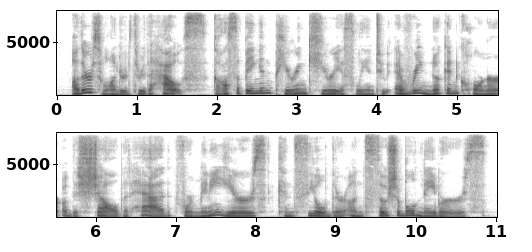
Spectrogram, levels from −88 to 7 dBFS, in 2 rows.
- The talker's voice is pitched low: No, medium, 160 Hz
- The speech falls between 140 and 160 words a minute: Yes, average, 150 wpm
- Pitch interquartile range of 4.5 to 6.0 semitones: Yes, wide, 5.4 semitones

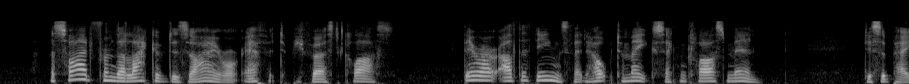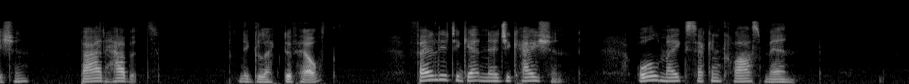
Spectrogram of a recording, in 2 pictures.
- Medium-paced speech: No, slow, 130 wpm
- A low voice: No, medium, 150 Hz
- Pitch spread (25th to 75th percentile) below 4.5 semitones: No, average, 5.0 semitones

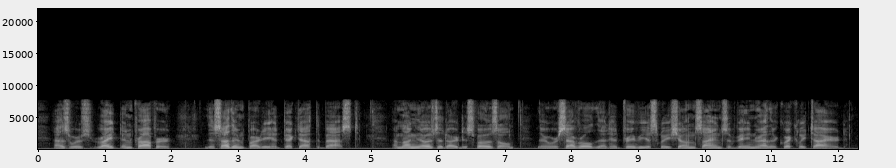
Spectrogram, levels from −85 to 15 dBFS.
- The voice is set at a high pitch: No, low, 105 Hz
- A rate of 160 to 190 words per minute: No, average, 150 wpm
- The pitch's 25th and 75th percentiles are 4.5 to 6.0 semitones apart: No, average, 3.3 semitones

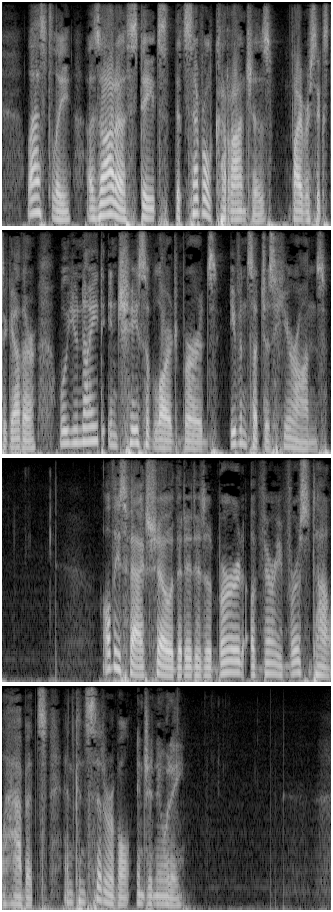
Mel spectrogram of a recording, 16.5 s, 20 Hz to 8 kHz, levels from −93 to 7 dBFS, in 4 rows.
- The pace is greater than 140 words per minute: No, slow, 135 wpm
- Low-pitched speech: Yes, low, 115 Hz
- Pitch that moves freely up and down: Yes, wide, 6.0 semitones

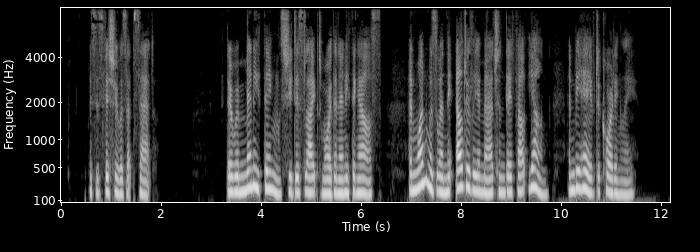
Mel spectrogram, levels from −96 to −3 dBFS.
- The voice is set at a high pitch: No, medium, 180 Hz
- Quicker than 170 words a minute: No, slow, 135 wpm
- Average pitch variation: Yes, average, 3.1 semitones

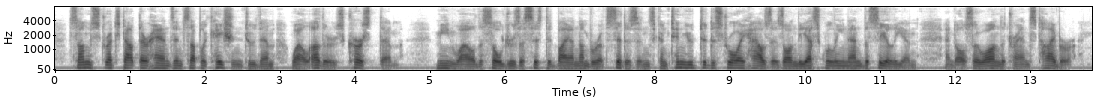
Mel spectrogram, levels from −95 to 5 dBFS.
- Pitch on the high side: No, low, 105 Hz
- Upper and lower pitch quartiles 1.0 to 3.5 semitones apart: No, average, 4.4 semitones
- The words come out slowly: No, average, 165 wpm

